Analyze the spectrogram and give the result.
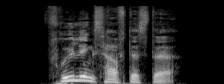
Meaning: inflection of frühlingshaft: 1. strong/mixed nominative/accusative feminine singular superlative degree 2. strong nominative/accusative plural superlative degree
- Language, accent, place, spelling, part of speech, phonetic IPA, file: German, Germany, Berlin, frühlingshafteste, adjective, [ˈfʁyːlɪŋshaftəstə], De-frühlingshafteste.ogg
